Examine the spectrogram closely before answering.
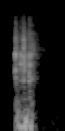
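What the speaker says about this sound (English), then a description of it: "I was just typing as fast as I can without thinking it through" One quick burst of computer keyboard typing, several rapid key clicks run together, faint and close, then quiet.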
